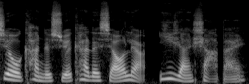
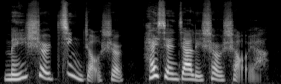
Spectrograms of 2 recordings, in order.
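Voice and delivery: louder exasperated scolding; mother scolding her daughter, louder and cross; angry scolding; 4 semitones higher, 5 dB louder than usual. Acted. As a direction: snap at her daughter in frustration. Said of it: "急扯白脸的埋怨女儿".

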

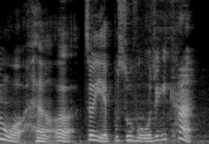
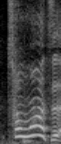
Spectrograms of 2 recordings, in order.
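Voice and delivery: high, louder mock command; bossy order; 5 dB louder than usual. Woman mimics partner ordering her to wear socks, high and bossy. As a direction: bark it like a fussy partner.

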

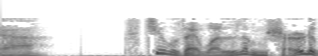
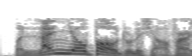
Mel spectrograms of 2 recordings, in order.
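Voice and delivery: ordinary delivery, nothing marked

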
